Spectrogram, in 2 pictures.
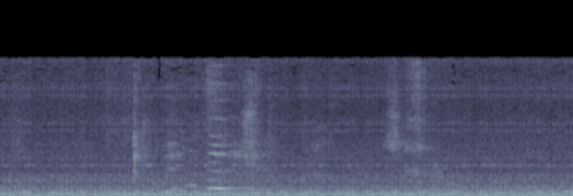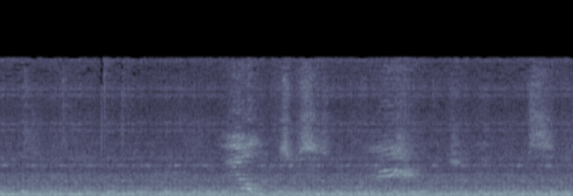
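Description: A bus engine idles close by with a steady low rumble.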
